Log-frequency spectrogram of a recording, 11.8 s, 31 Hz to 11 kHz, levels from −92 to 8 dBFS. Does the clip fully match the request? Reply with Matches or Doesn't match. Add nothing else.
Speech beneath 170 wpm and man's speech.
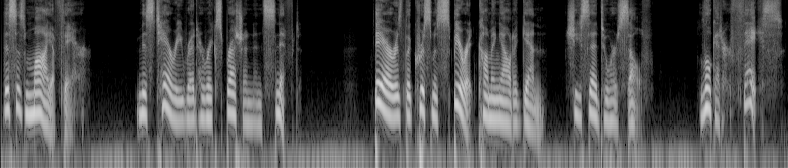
Doesn't match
